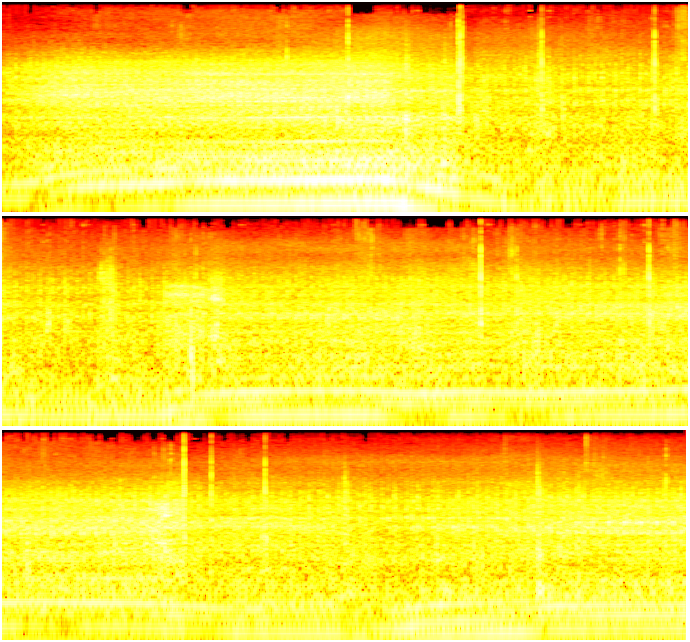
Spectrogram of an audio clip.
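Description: A Land Rover engine idles and rumbles at low revs, steady and fairly close, as the vehicle maneuvers slowly on a skill drive course at a Land Rover club meet, with faint clicks and knocks scattered through.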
